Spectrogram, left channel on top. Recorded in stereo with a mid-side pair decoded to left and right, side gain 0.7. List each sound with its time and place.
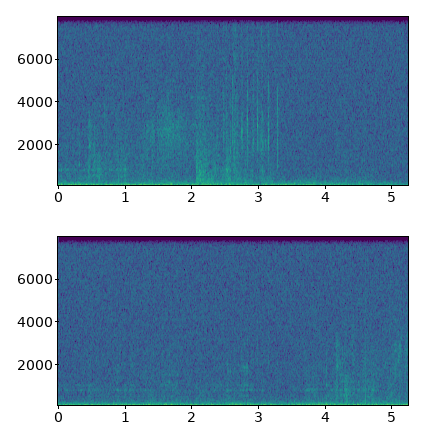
Only background noise.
